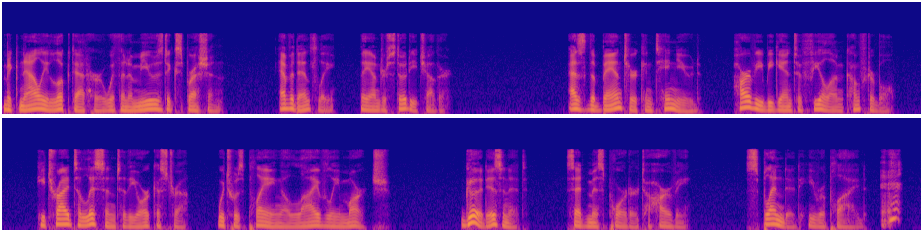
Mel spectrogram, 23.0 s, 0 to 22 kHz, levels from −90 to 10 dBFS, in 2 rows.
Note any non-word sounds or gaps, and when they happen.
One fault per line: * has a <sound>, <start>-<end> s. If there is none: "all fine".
* has a throat clearing, 22.5-22.8 s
